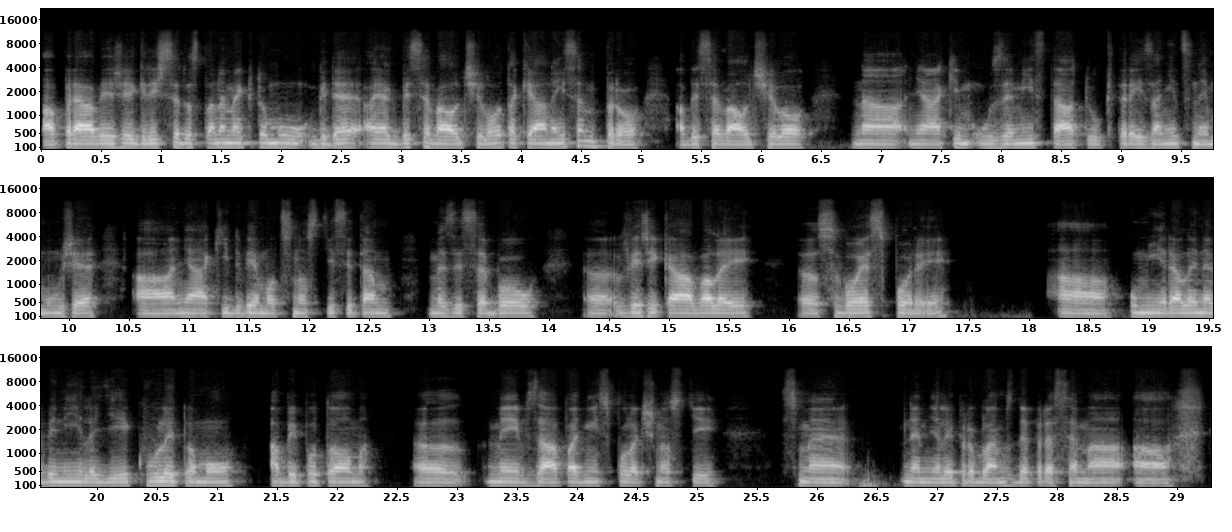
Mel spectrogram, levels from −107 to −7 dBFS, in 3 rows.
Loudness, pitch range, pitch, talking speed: -34 LUFS, 95-105 Hz, 100 Hz, 120 wpm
